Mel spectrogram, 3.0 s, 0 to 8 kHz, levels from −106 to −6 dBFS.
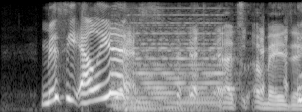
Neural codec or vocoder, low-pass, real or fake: none; 7.2 kHz; real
